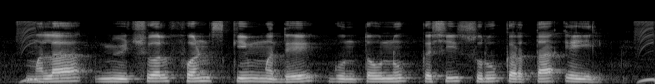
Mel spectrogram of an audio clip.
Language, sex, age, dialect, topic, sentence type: Marathi, male, 41-45, Standard Marathi, banking, question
